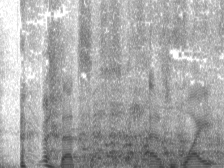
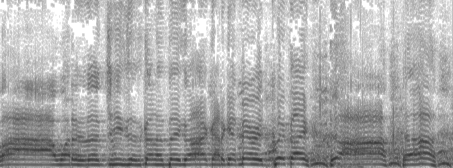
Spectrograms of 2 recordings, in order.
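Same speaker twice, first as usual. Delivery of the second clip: much higher, faster panicky gasps; 9 semitones higher than usual. Pretend. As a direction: gasp like a guilty churchgoer in a hurry.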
